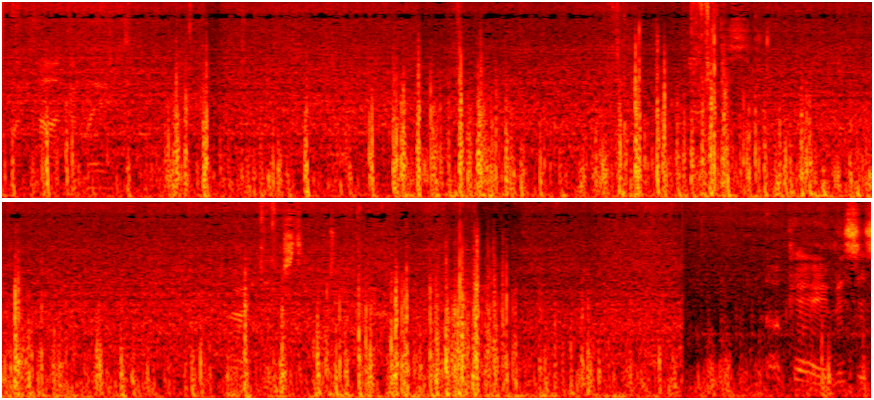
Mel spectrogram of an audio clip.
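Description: Wind buffeting the microphone: a loud, uneven rushing that swells about three seconds in and eases off near the end.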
